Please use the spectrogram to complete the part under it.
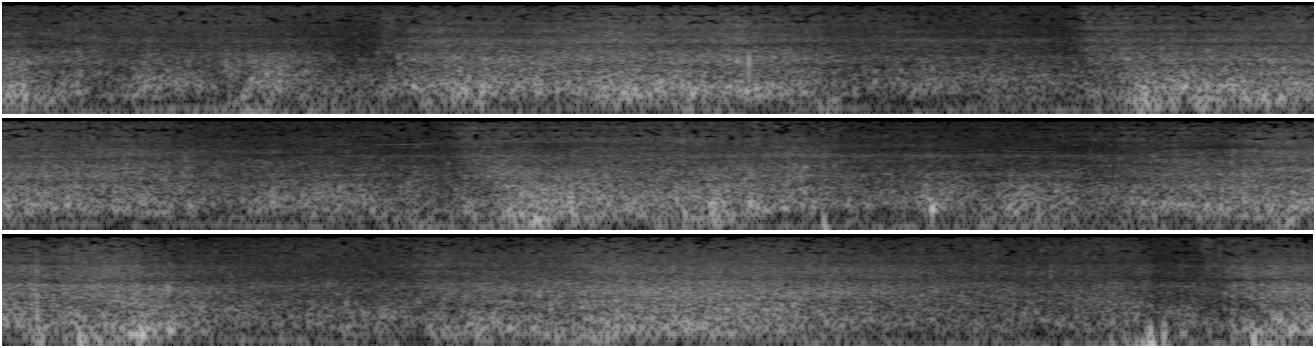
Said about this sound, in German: So, und als Entschädigung dafür und auch als Beweis dafür, dass ich auch an der Ostsee an euch sehr gedacht habe, gibt's jetzt erstmal etwas Meeresrauschen für die Ohren. Das kommt jetzt.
